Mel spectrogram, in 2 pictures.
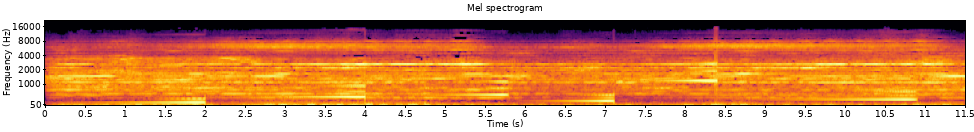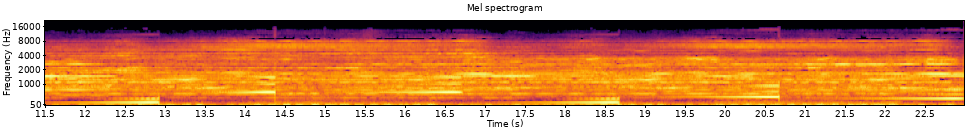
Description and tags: Ambient Horror Loop
I remade it with Audiacity and this is the result.
Loop, Scary, Ambient, Horror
